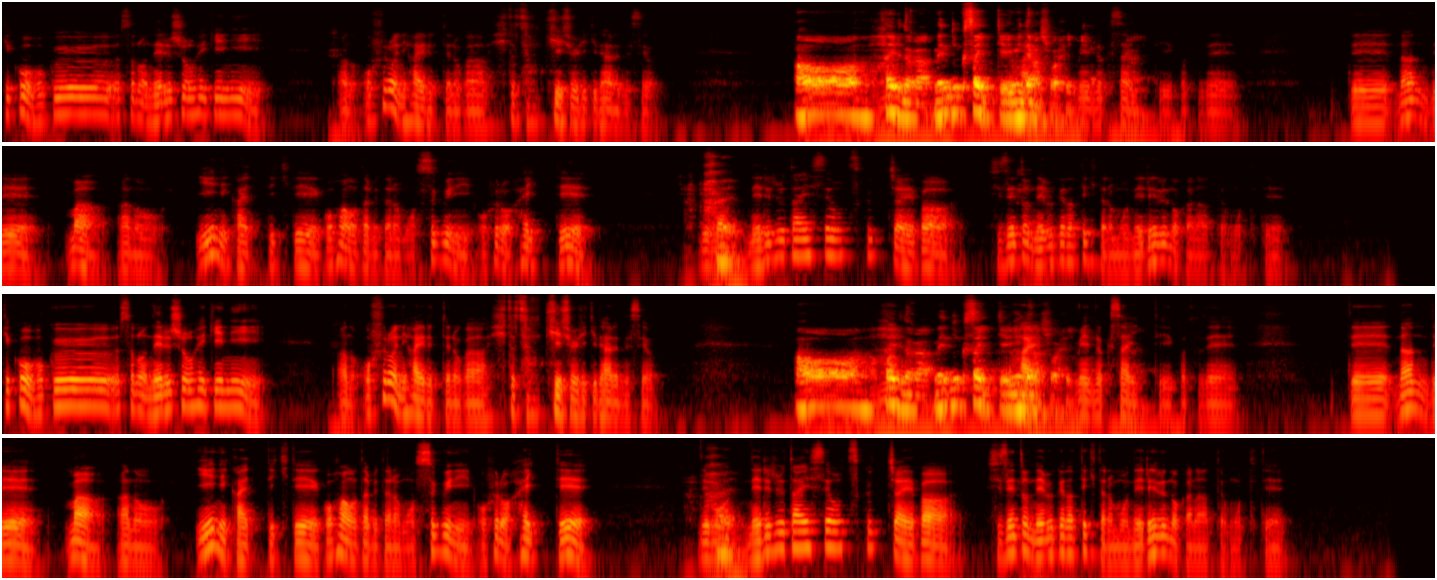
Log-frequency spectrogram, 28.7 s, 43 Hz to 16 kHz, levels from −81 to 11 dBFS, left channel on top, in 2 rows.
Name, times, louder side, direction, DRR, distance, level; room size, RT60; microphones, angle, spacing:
voice 1, 0.0-2.6 3.4-6.5 7.0-7.2 8.7-9.0 10.1-10.4 10.7-11.7 12.0-12.3 12.6-12.8 13.5-14.7 15.0-15.9 16.3-20.2 21.3-23.9 24.2-27.2, right 5 dB, 45° right, 0.4 m, -33 dB
voice 2, 7.9-10.6 21.3-21.7, left 3 dB, 55° left, 1.1 m, -24 dB
5.2 x 2.4 x 4.1 m
head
